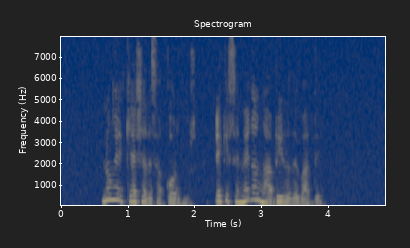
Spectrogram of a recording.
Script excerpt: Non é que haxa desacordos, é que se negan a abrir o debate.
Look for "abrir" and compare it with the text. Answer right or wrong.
right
